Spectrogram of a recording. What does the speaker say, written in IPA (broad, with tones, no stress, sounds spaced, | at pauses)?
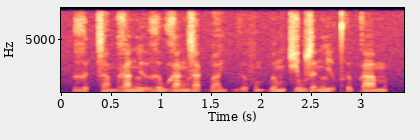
ɣ ə˨˩ t̚ s a̤˨˩ m ɣ a˧ n l ɨ̰˧˨ ə̯ ɣ ə˧ w ɣ a˨˦ ŋ z a˨˩ k̚ ɓ a̤˨˩ j ɓ ɨ˧˩ ə̯ f ə̰˧˨ m ɓ ə˧ m t͡ɕ ə˨˦ w z ə̰˧˥ n l ḭ˧˨ ə̯ t̪ʰ ə̰˧˨ w k a˧ m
